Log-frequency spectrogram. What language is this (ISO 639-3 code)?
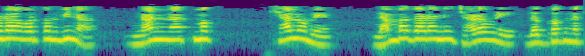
guj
